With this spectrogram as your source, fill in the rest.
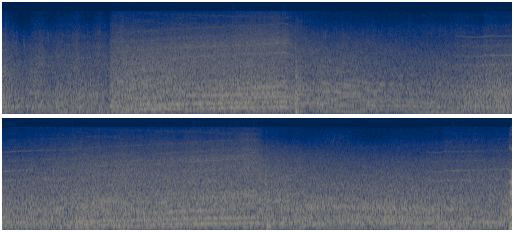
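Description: ARCA race cars roar around Irwindale Speedway, a loud, continuous engine drone whose pitch climbs steadily and drops sharply at each shift, heard close with wind rush and no talking.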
